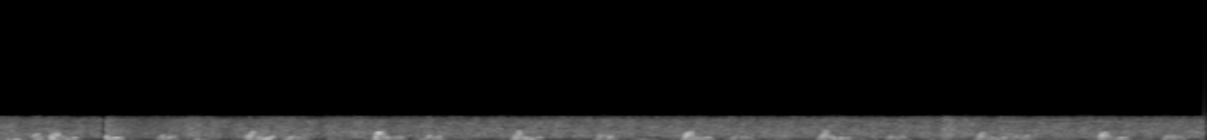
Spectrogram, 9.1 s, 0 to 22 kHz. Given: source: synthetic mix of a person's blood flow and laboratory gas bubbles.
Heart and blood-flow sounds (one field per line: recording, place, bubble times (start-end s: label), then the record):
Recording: Doppler ultrasound of blood flow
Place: precordium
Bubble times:
0.00-0.37 s: bubbles
From the record:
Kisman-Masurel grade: 223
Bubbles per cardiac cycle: several, 3 to 8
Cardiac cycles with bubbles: 10 to 50%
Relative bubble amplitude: loud (0.450 to 0.775)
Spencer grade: 2 (many but less than half of the cardiac periods contain bubble signals, singularly or in groups)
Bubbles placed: only in the low amplitude regions of the cardiac cycle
